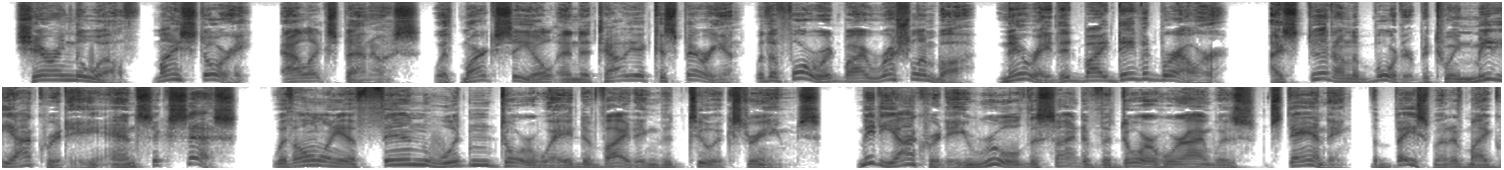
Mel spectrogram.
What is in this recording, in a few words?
english american audiobooks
